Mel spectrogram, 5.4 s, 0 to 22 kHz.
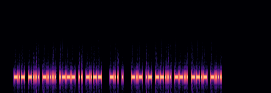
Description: Morse code, heard as a keyed tone, about 46 wpm, 700 Hz. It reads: KB6JIY DE KA7ZQB
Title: USA Callsign DE Callsign - 6 Characters - 50wpm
